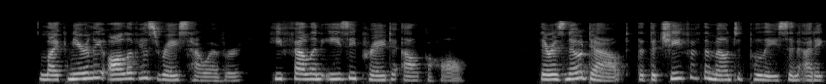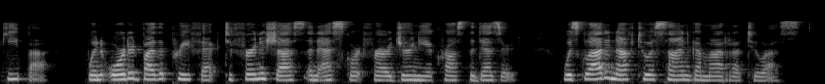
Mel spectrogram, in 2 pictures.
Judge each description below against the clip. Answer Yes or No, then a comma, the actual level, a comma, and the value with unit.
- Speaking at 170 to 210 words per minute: Yes, average, 185 wpm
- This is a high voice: Yes, high, 220 Hz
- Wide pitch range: No, average, 3.5 semitones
